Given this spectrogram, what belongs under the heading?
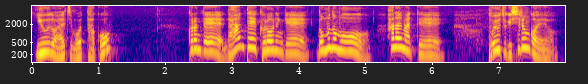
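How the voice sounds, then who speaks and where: A church member with a Jeolla Korean accent testifies about her faith before the congregation in an emotional, confessional way. Her fairly high, darkish voice is very animated yet unhurried, and she hesitates with fillers and restarts.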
